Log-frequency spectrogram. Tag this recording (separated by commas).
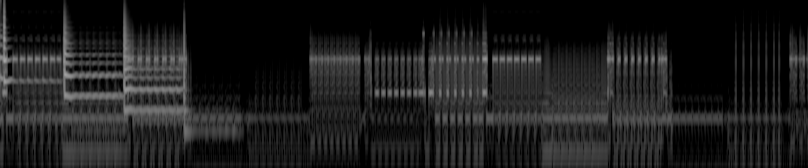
Keyboard (musical), Synthesizer, Music, Musical instrument, playing synthesizer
